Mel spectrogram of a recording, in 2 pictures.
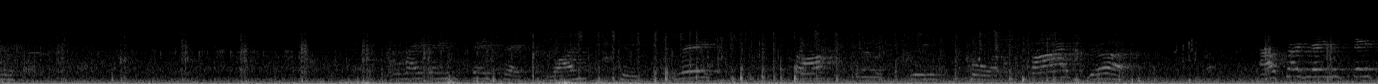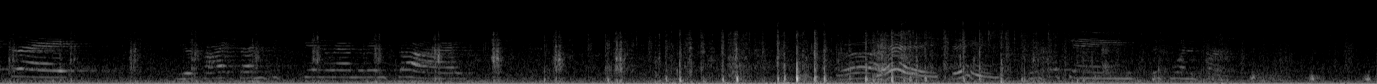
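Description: Horse's hoofbeats on sand arena footing, with indistinct voices talking at times.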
